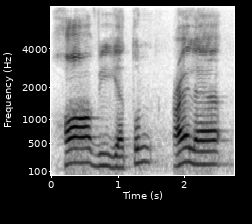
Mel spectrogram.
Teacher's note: علی ما انفق، فی علیحدہ ہے، ہا علیحدہ ہے، ملا کر پڑھیں گے، فی ہا، وہی خاویتن، تا پر دو پیش کی تنوین ہے، اس کے بعد عین حرف حلقی ہے، تو یہ تنوین کو اظہار کے ساتھ پڑھیں گے، اخفا یا غنہ نہیں کیا جائے گا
